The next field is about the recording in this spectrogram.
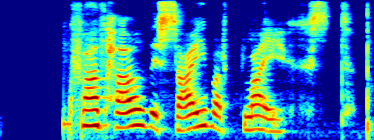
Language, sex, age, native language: Icelandic, female, 9, Icelandic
